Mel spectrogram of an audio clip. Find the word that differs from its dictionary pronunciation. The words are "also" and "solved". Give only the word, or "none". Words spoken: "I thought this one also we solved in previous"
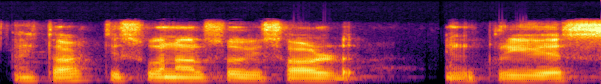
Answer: solved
